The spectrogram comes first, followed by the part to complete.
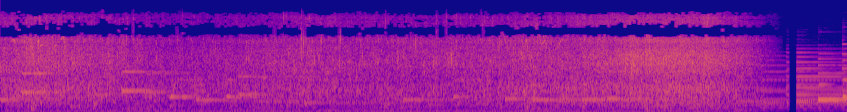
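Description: Small waves washing over shoreline rocks, a steady rush of water, under soft background music with faint held notes. Both stop abruptly near the end.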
